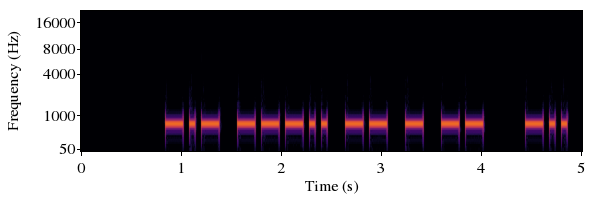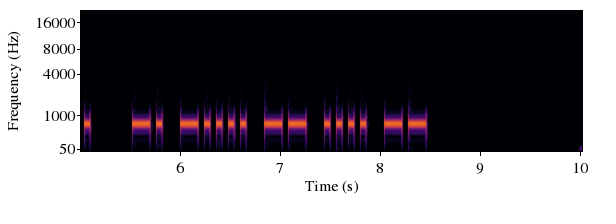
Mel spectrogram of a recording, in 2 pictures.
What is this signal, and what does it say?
Morse code, heard as a keyed tone, about 20 wpm, 700 Hz. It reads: K8MTM DE N6MHM
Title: USA Callsign DE Callsign - 5 Characters - 20wpm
